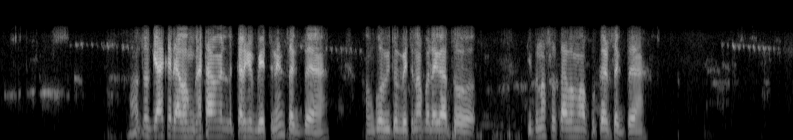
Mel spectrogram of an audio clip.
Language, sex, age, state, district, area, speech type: Hindi, male, 18-30, Bihar, Begusarai, rural, conversation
